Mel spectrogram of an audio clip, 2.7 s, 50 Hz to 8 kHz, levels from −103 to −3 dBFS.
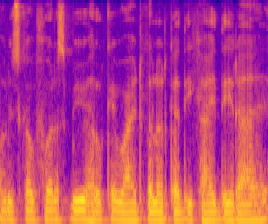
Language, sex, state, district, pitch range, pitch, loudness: Hindi, male, Uttar Pradesh, Budaun, 115-120 Hz, 115 Hz, -16 LUFS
